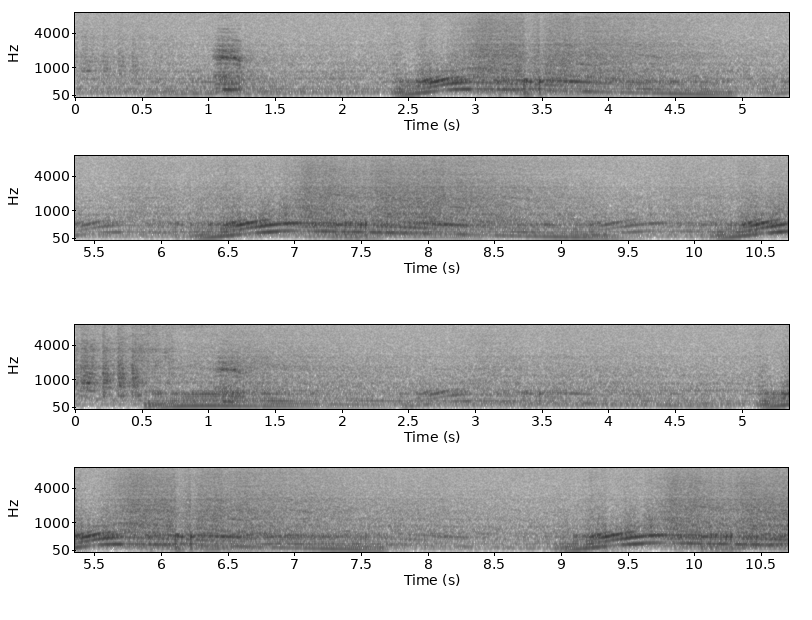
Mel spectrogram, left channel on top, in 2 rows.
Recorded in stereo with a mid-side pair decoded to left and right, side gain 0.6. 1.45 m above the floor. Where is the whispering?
35° left, 2 m.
